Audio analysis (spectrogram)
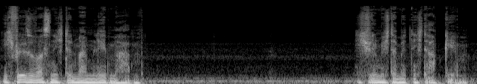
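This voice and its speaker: A man plays an embittered police detective in a German radio drama. His voice sits low, with standard German speech. He is blunt, sardonic and unwilling to believe what he is told. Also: fairly quick, background noise, natural voice. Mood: bitter, agitated.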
